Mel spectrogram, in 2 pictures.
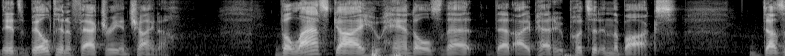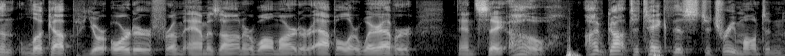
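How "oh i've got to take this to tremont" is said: put-on British accent. Voicing the chinese factory worker who boxes the ipad order: british accent. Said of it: "the Chinese guy has a British accent".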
